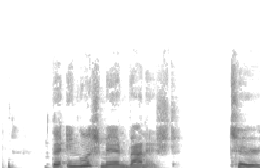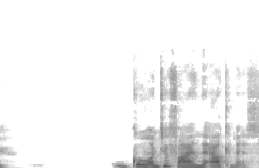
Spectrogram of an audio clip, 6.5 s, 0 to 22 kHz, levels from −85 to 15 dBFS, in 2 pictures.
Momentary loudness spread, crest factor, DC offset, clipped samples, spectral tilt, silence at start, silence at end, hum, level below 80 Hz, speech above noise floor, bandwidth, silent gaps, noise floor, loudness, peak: 15 LU; 18 dB; under 0.1%; under 0.1%; -3 dB/octave; 0.1 s; 0 s; none; -74 dBFS; over 63 dB; 15.5 kHz; 2.43-2.47 s, 4.10-4.14 s, 4.24-4.28 s; under -90 dBFS; -27 LUFS; -12 dBFS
